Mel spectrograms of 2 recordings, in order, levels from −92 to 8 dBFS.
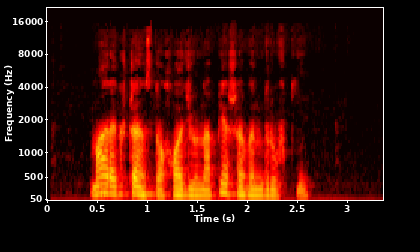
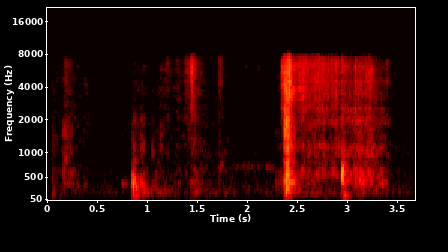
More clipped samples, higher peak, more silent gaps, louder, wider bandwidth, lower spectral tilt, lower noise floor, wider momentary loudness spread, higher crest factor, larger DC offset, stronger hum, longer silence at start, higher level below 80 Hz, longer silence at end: neither; about the same, -12 dBFS vs -12 dBFS; neither; first, -28 LUFS vs -36 LUFS; first, 14.5 kHz vs 8.2 kHz; first, -7 dB/octave vs -0.5 dB/octave; second, -71 dBFS vs -77 dBFS; second, 14 LU vs 19 LU; second, 18 dB vs 30 dB; neither; neither; first, 0.45 s vs 0.15 s; first, -60 dBFS vs -86 dBFS; first, 0.75 s vs 0.3 s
